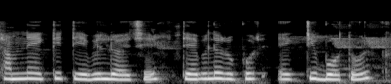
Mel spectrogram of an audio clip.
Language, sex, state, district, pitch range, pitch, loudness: Bengali, female, West Bengal, Cooch Behar, 235-255 Hz, 250 Hz, -13 LUFS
